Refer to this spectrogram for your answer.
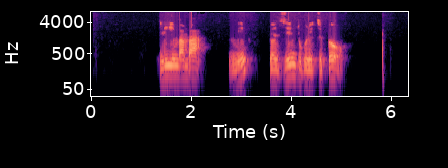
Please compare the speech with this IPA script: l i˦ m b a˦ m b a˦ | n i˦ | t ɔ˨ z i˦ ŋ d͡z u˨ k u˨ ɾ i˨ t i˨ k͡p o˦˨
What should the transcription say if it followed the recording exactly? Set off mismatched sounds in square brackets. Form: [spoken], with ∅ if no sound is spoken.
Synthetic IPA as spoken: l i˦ m b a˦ m b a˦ | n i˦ | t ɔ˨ z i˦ [n] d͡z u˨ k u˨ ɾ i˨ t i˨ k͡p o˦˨

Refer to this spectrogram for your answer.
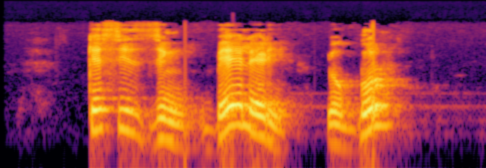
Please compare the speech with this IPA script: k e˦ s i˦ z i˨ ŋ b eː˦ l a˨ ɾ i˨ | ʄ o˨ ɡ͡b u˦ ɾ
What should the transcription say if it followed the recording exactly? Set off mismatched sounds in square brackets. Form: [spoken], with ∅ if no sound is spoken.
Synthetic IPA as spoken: k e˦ s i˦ z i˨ ŋ b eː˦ l [e˨] ɾ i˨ | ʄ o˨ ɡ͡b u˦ ɾ

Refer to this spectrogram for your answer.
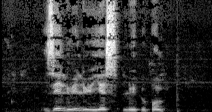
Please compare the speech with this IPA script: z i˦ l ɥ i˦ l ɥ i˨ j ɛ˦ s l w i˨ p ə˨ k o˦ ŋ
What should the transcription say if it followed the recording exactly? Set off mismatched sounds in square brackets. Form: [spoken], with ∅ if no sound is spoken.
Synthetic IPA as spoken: z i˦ l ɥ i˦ l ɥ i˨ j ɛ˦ s l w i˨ p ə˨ [p] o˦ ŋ

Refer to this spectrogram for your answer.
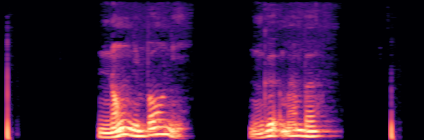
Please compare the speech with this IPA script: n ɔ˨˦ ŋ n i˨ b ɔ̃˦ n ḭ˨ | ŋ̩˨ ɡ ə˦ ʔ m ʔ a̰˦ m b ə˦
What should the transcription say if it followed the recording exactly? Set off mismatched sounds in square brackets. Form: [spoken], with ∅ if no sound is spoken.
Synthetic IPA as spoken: n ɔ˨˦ ŋ n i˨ b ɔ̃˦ n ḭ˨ | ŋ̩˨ ɡ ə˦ ʔ m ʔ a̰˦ m b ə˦

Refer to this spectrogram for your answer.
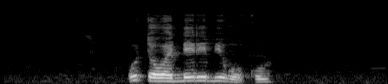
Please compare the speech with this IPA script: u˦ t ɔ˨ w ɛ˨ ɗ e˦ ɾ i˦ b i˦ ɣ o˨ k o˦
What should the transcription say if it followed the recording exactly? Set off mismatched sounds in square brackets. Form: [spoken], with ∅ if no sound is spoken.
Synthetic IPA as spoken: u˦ t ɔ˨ w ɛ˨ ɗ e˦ ɾ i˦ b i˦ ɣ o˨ k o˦

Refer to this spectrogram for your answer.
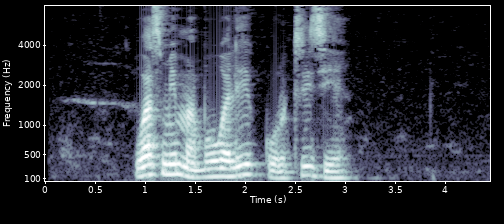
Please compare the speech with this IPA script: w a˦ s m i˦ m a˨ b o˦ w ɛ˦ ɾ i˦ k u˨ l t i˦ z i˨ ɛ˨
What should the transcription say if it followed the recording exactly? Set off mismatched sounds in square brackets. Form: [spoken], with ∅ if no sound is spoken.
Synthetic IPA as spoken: w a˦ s m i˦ m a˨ b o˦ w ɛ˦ [l] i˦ k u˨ [ɾ] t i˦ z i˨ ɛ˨

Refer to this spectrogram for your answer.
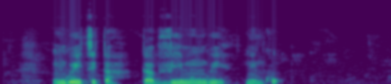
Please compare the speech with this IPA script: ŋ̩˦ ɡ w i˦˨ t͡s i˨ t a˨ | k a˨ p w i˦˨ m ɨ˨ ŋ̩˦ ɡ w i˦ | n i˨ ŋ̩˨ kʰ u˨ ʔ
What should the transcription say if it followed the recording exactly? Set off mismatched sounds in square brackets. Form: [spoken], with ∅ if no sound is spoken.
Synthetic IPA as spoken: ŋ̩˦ ɡ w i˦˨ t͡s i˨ t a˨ | k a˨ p [v] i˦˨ m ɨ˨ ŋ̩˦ ɡ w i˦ | n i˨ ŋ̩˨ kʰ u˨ ʔ

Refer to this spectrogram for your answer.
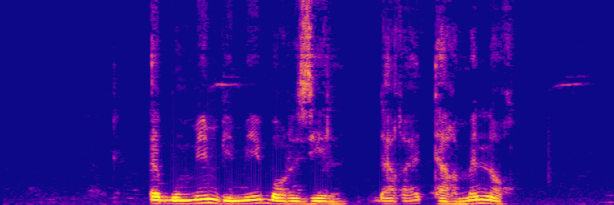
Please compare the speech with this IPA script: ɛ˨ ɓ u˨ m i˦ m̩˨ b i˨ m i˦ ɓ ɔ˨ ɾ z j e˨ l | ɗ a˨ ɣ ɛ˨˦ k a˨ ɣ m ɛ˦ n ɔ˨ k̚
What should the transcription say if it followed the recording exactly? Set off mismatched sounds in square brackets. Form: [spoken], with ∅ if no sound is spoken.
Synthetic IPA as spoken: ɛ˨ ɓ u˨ m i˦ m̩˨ b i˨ m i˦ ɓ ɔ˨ ɾ z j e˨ l | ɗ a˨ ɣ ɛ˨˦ [t] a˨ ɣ m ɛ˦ n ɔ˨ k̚

